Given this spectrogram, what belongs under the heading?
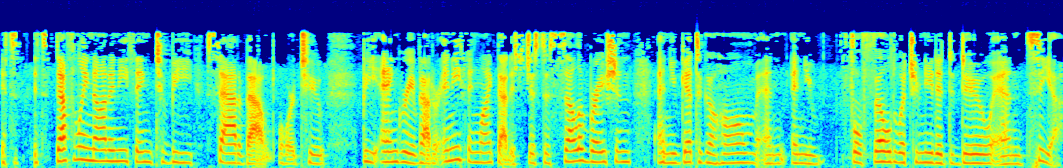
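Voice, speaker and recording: A woman's voice: medium pitch, steady tone, normal speed, creaky, dull audio. A woman from Pakistan hosting a radio interview, chatty and affirming, with many small agreements. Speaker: radio show host.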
